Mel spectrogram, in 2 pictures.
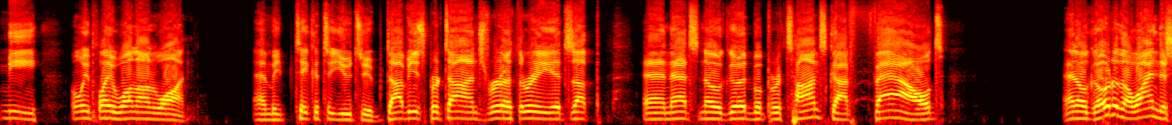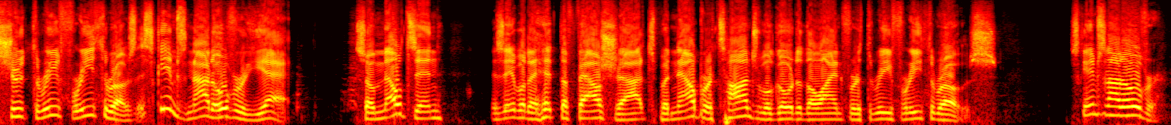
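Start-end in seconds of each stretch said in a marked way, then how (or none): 3.9-21.7 live game call; play-by-play. Acted. 22.4-23.3 excited. Real, not acted. Excited call, game tight.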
